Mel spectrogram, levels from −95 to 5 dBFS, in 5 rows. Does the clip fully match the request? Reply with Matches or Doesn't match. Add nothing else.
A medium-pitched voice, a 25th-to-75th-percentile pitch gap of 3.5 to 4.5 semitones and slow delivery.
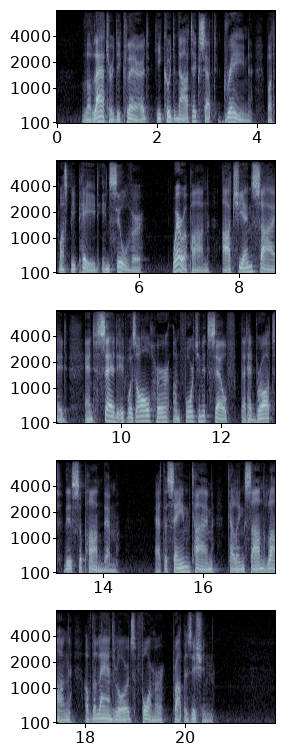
Doesn't match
